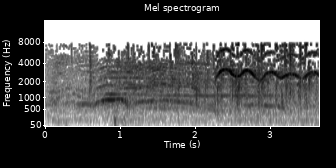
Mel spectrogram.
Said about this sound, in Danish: Folk var ellevilde, står der i parentes hernede. Ja, folk klapper.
